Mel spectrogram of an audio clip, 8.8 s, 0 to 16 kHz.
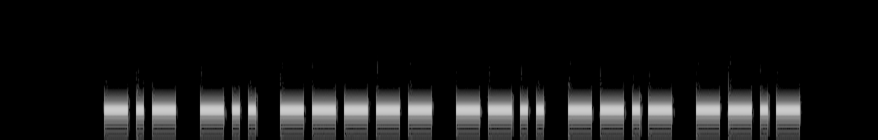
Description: Morse code, heard as a keyed tone, about 15 wpm, 700 Hz. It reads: KD0ZQQ
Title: USA Call Signs - 6 Characters - Repeated 2x - 15wpm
